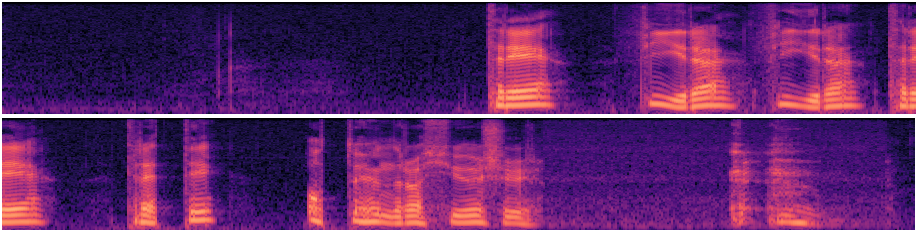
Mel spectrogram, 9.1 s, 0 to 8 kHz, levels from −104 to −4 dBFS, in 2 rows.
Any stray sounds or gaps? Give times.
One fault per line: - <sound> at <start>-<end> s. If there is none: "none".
- throat clearing at 8.2-8.8 s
